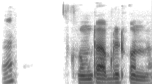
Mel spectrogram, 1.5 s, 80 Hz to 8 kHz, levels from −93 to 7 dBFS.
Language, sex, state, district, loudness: Bengali, male, West Bengal, Paschim Medinipur, -22 LUFS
